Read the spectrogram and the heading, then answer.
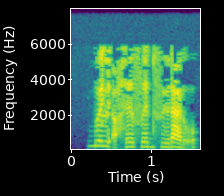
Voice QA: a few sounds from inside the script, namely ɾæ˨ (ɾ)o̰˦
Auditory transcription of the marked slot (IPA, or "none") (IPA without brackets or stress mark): ɾ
